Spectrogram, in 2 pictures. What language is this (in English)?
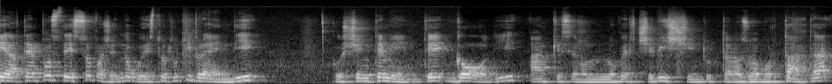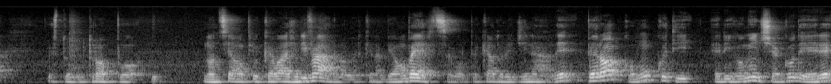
Italian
